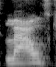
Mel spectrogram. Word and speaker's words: Lowndes: This is, you see, it's called Bloody Lowes. That's how it's spelled. L-O-W-N-D-E-S, Lowes County.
